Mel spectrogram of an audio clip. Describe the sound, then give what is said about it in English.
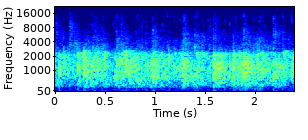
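An audience gives a round of applause at a Christmas event, a thick, even wash of clapping that keeps a steady level for the whole stretch with slight swells. “Let's give a wee round of applause for it.”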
